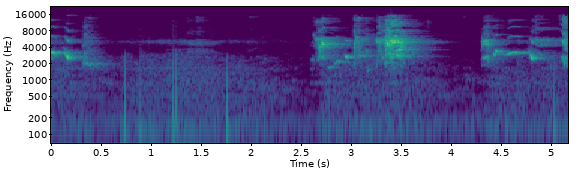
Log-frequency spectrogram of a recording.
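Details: Captive oriental magpie-robin training song set against a sooty-headed bulbul: a high whistled phrase, a few sharp clicks, then bursts of rich, varied warbling notes with short pauses between.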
